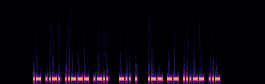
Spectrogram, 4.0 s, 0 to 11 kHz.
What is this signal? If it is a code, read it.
Morse code, heard as a keyed tone, about 50 wpm, 690 Hz. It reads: AF2L DE WM3U
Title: USA Callsign DE Callsign - 4 Characters - 50wpm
